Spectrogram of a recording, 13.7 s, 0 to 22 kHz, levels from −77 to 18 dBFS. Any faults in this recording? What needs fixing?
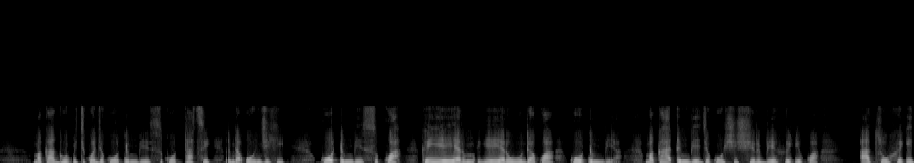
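Nothing needs fixing; the audio contains no faults.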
